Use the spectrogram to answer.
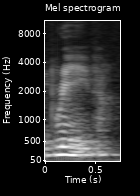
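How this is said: The word is pronounced with English sounds. "Ça fait brave en anglais"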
